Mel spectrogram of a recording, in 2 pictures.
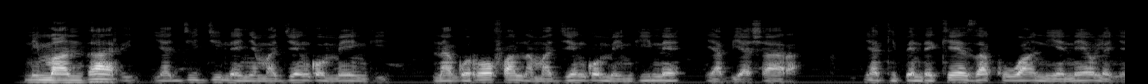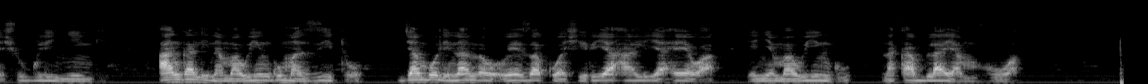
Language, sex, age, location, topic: Swahili, male, 25-35, Nairobi, finance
